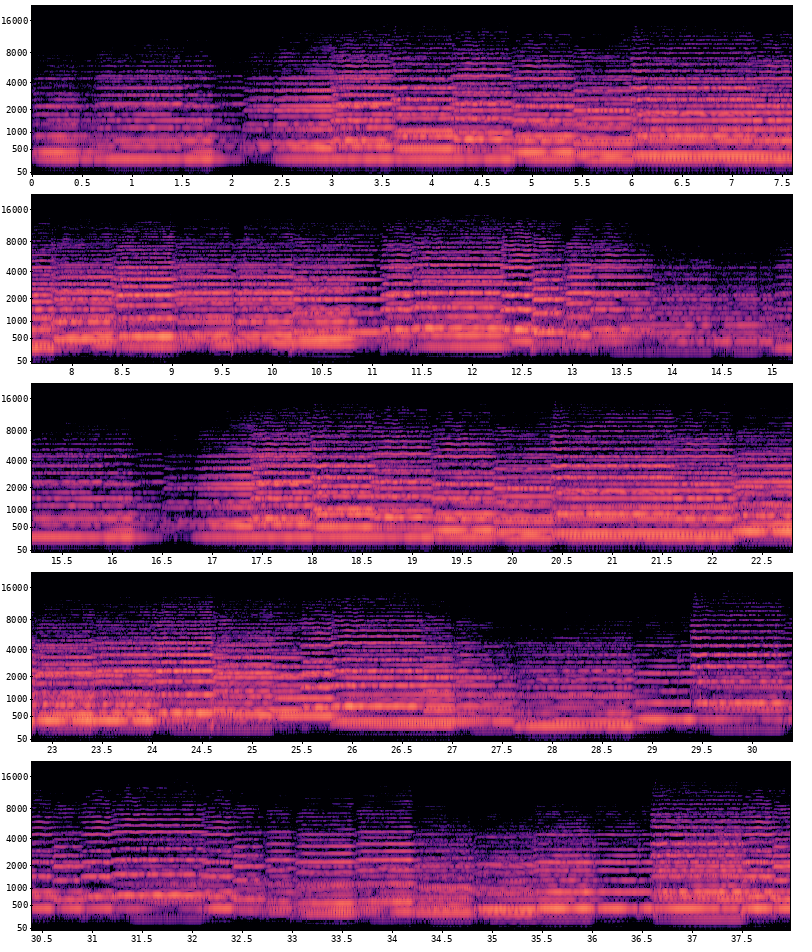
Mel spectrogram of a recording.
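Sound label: nocturne violins, violin trio; mendelssohn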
